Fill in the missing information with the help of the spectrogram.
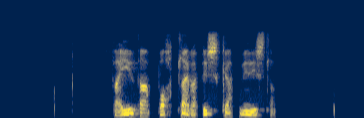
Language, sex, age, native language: Icelandic, male, 30-39, Icelandic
